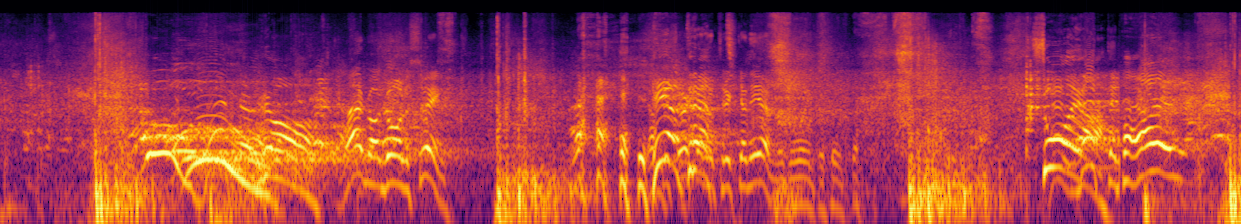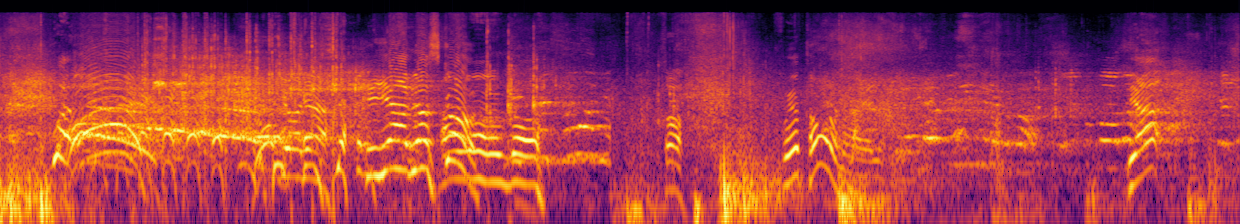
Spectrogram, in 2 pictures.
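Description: Hockey sticks slap pucks with sharp cracks.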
